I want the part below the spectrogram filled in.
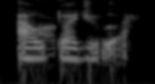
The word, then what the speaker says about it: autoayuda: I don't remember the word in English, but in Spanish it's autoayuda.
